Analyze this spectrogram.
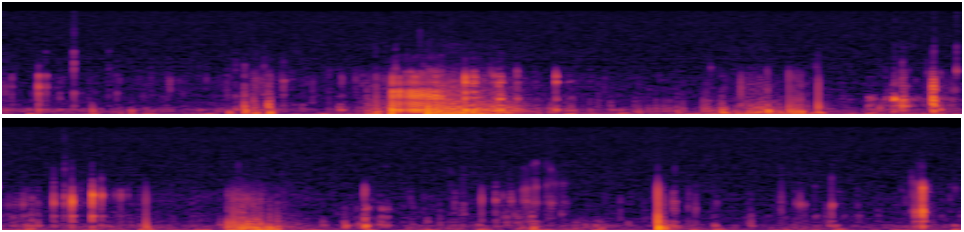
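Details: Stomach noises after eating a McDonald's meal (double cheeseburger, large fries, large coke, caramel McFlurry); digestive bowel sounds (borborygmi).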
